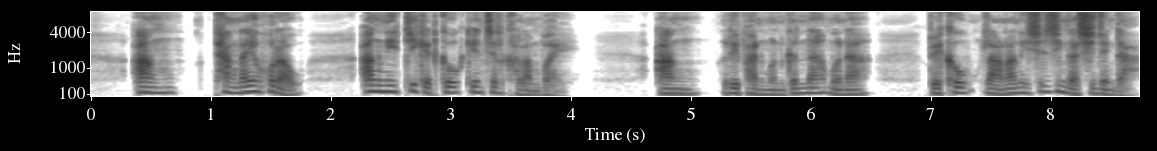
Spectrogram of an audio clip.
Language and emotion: Bodo, fearful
